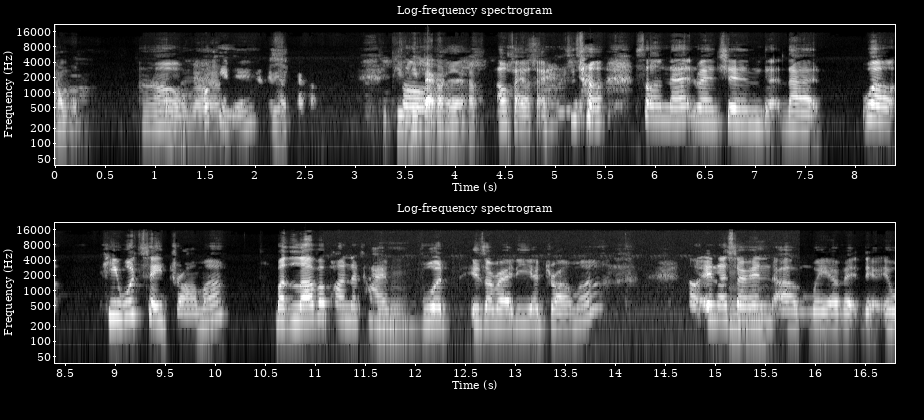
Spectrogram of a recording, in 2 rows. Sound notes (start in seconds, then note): 1.1 clarifying in Thai; 2.4 responding in Thai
